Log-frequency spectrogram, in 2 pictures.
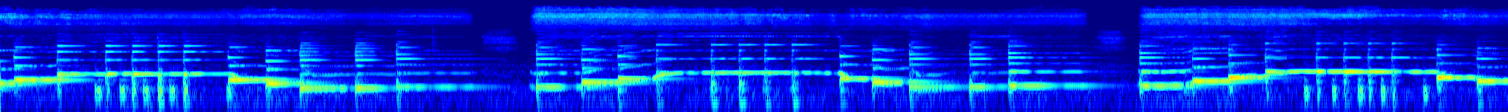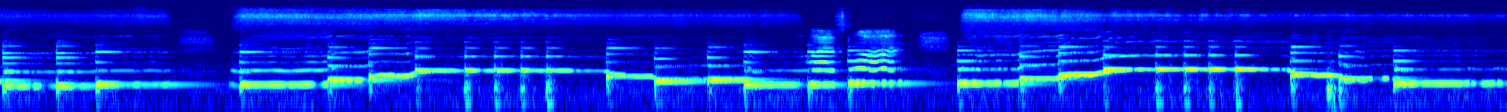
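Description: A woman singing a vocal warm-up on a buzzing 'z' sound: an arpeggio up three steps, a top note pulsed five times, and back down. Five runs with short breaks between them, each starting a half step higher than the last, beginning from middle C.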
